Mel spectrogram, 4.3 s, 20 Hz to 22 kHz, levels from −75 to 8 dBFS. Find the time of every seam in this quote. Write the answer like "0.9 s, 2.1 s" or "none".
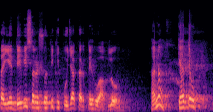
none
